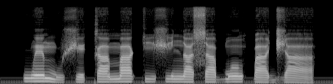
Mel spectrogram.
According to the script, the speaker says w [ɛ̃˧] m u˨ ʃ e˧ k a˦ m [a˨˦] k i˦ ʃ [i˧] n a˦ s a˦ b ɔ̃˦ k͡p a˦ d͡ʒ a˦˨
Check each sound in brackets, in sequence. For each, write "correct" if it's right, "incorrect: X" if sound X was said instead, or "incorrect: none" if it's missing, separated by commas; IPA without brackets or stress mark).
correct, incorrect: a˦, incorrect: i˦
